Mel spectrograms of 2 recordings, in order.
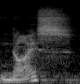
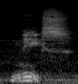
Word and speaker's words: Nice: I'm using nice and no it's not pronounced nice it's a brand pronounced nice now we just want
